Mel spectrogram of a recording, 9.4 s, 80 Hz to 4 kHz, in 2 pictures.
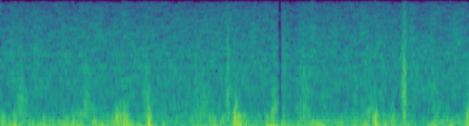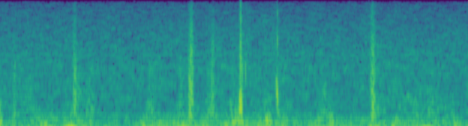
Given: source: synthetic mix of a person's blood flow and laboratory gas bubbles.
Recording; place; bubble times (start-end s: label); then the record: Doppler ultrasound of blood flow; subclavian vein
6.97-7.14 s: bubbles
7.42-7.50 s: bubbles
From the record:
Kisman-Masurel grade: 113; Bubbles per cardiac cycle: 1 to 2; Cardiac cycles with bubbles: 1 to 10%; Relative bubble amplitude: loud (0.450 to 0.775); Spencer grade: 1 (occasional bubble signal discernible with the cardiac motion signal, with majority of cardiac periods free of bubbles); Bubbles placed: anywhere in the cardiac cycle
